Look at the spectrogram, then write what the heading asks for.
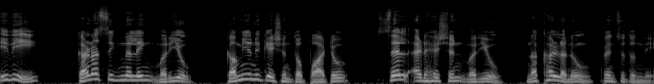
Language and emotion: Telugu, neutral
